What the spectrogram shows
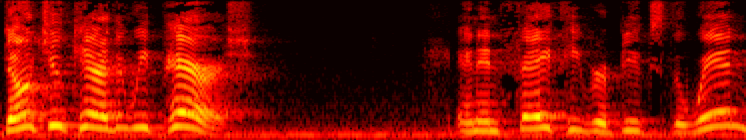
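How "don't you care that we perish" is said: mock reproachful, accusing, raised voice. Quoting a bible passage to listeners, acting out an accusatory tone. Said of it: "that accusatory tone we all take with God".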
